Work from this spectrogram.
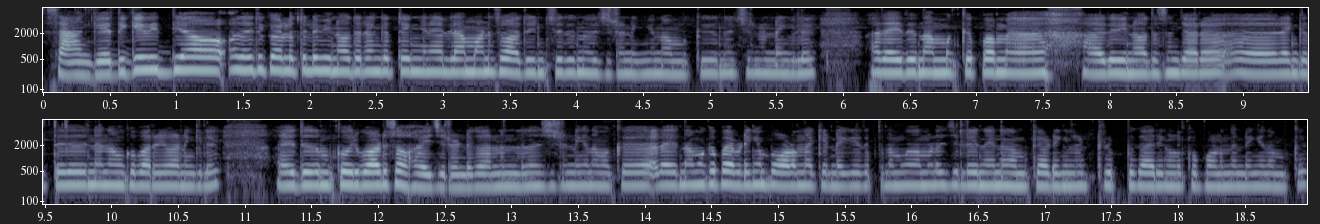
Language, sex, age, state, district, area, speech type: Malayalam, female, 45-60, Kerala, Kozhikode, urban, spontaneous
